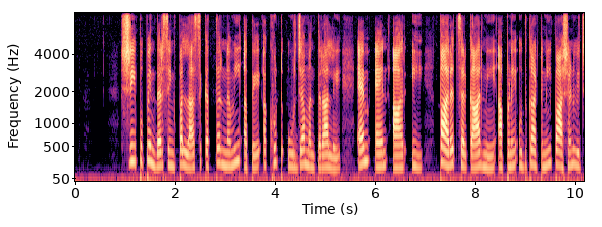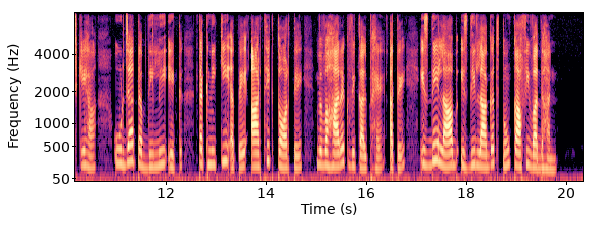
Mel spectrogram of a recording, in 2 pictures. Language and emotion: Punjabi, neutral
